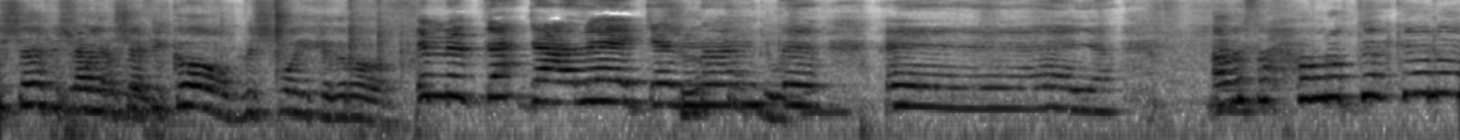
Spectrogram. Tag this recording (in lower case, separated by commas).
inside a small room, speech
